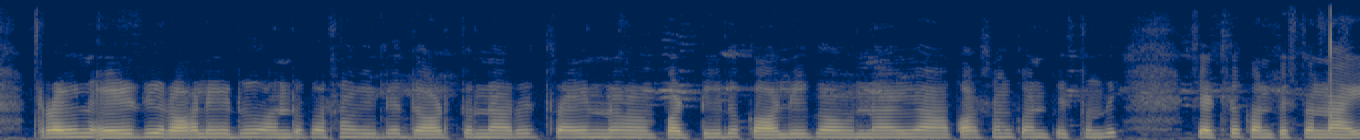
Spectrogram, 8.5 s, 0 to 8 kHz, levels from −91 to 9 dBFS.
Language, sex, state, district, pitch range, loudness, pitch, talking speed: Telugu, female, Andhra Pradesh, Anantapur, 190-195 Hz, -29 LUFS, 195 Hz, 100 wpm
